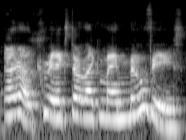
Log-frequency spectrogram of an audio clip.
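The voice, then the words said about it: Imitates another person's voice. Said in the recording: “did a Patrick Mahomes impression”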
